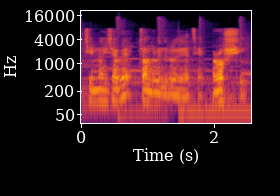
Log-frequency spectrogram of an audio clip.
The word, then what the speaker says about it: রশ্মি: রশ্মি, এখানেও মোটা উচ্চারণ হয়নি, এখানে চন্দ্রবিন্দু আকারে রয়ে গেছে।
